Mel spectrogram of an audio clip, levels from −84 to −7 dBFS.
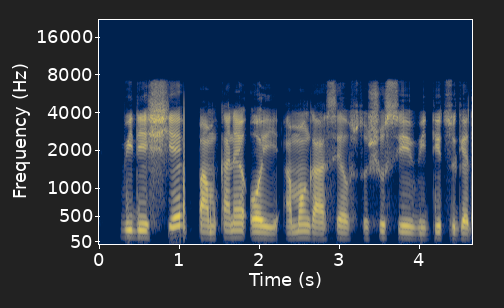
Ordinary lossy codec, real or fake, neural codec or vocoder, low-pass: none; real; none; 7.2 kHz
